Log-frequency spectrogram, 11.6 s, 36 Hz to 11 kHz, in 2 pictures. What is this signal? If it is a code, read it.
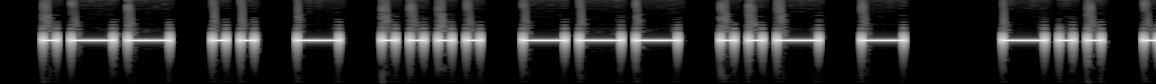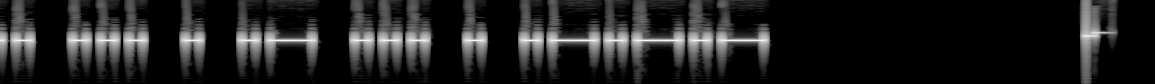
Morse code, heard as a keyed tone, about 17 wpm, 700 Hz. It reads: WITHOUT DISEASE.
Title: Sentences from Top 1000 Words - Review Part 6 - 17wpm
